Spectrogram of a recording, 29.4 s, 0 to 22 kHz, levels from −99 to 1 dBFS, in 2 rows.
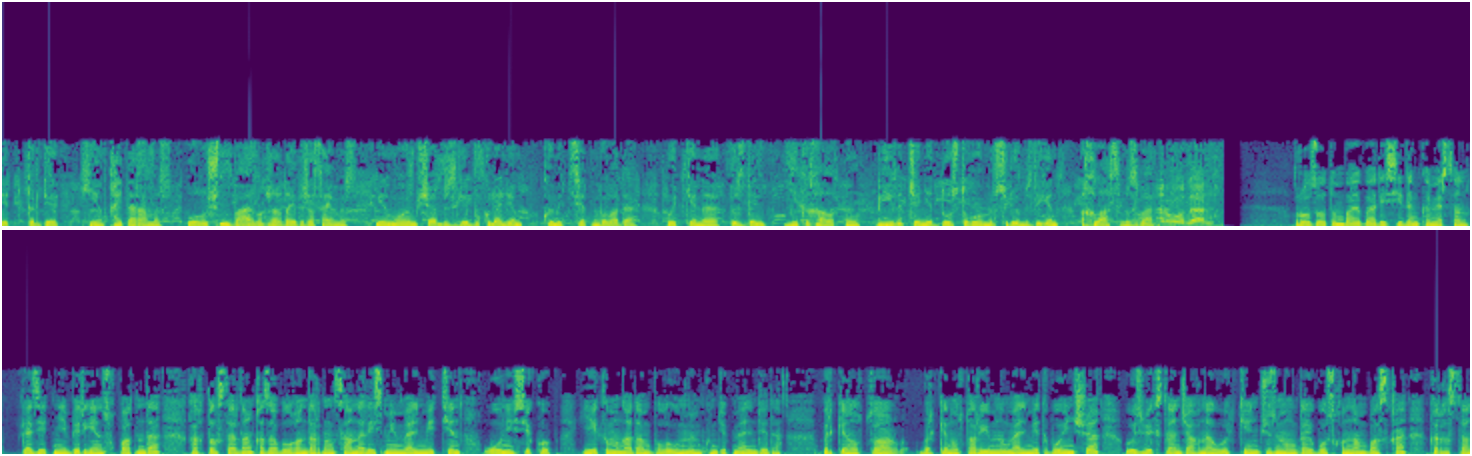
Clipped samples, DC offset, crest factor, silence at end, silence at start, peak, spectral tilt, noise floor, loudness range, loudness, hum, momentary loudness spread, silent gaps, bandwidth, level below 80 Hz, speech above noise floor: under 0.1%; under 0.1%; 12 dB; 0 s; 0 s; 0 dBFS; -5.5 dB/octave; -41 dBFS; 1 LU; -12 LUFS; none; 5 LU; none; 8.8 kHz; -40 dBFS; 29 dB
